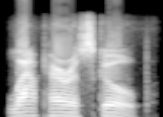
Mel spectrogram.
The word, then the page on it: laparoscope: American English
